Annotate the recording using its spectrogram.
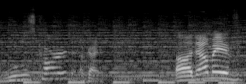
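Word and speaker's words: Rouxls Kaard: hello i am ruxell's card russell's card thousand greatest adversary uh that may have it's pronounced rules card okay uh that may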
